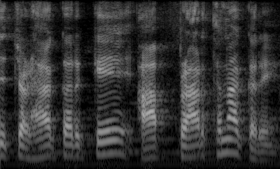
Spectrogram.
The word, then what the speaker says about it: क्रीं: काली के सामने ओम क्रीं क्रीं शत्रु नाशनी क्रीं क्रीं फट। ओम क्रीं, क्रीं मतलब KRING, जी साइलेंट होता है, ग कहना नहीं है, क्रीं कहना है।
